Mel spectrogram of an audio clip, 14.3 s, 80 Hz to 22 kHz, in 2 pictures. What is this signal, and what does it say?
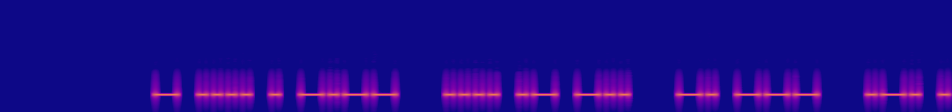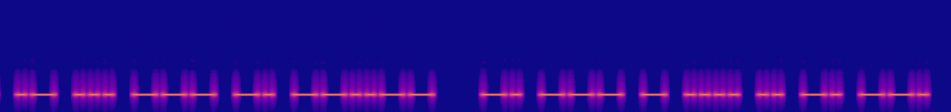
Morse code, heard as a keyed tone, about 22 wpm, 700 Hz. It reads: THEY HAD NO REASON, NOTHING
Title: Sentences from Top 1500 Words 22wpm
